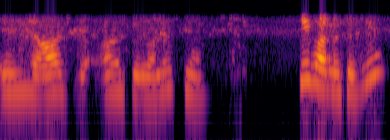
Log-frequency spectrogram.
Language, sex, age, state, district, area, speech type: Nepali, female, 60+, West Bengal, Darjeeling, urban, conversation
